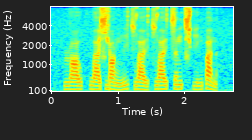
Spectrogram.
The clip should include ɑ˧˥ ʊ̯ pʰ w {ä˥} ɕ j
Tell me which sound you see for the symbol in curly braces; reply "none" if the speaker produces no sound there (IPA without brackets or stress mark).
ä˧˥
